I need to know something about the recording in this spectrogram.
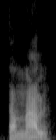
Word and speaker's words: Tanakh: Ruth pertence à terceira divisão da seção da Tanakh, tá? Que no caso aqui, a pronúncia seria Tanar, né? Tanar, a Bíblia hebraica.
